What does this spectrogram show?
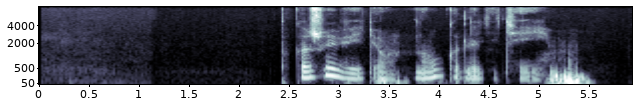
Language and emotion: Russian, sad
